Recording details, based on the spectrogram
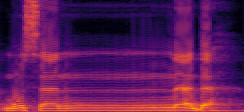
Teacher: nun yang bertasydid dipanjangkan gunnahnya Ibu. Musannadah.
